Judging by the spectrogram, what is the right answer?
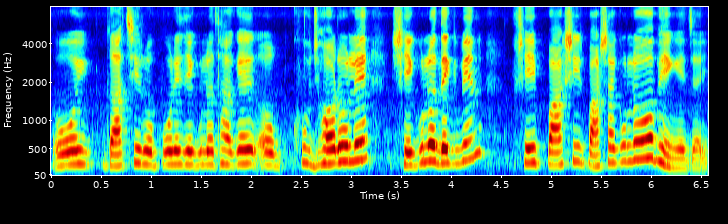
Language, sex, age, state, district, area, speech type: Bengali, female, 45-60, West Bengal, Howrah, urban, spontaneous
